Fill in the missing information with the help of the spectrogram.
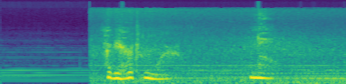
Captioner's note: voiceover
